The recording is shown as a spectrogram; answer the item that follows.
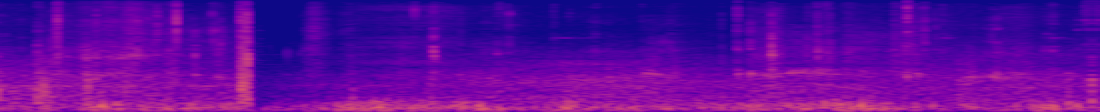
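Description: Handling noise from a handheld camera carried while walking: faint rustling and light clicks, with one sharp click about a second in.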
